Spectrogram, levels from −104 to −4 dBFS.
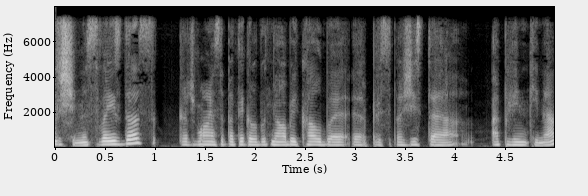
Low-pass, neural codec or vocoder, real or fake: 7.2 kHz; codec, 16 kHz in and 24 kHz out, 1.1 kbps, FireRedTTS-2 codec; fake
